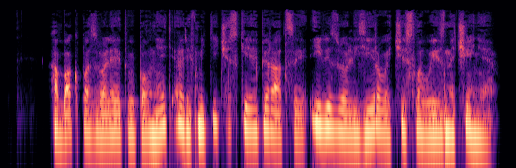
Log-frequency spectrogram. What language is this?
Russian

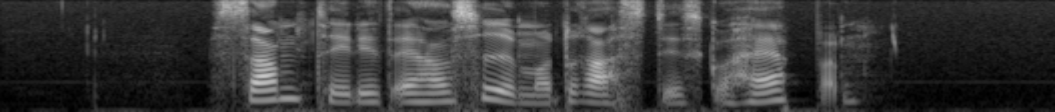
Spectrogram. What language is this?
Swedish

